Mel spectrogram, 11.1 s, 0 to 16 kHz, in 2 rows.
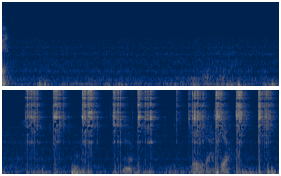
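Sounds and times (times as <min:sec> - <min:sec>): ratchet clicking: 0:06.0 - 0:11.0.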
